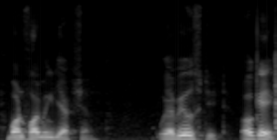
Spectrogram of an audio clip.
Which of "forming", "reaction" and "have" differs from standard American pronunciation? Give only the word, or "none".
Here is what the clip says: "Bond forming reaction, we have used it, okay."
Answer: have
